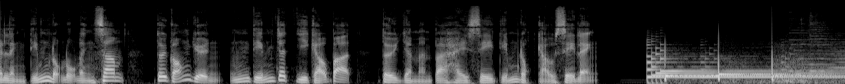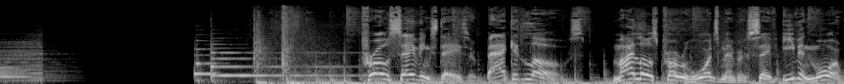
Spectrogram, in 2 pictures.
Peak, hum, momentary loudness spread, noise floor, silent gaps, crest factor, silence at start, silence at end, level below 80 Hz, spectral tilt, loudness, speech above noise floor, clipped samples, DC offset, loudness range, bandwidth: -2 dBFS; none; 9 LU; under -90 dBFS; 9.78-9.82 s, 10.32-10.39 s; 18 dB; 0 s; 0 s; -32 dBFS; -4.5 dB/octave; -19 LUFS; over 71 dB; under 0.1%; under 0.1%; 7 LU; 16.5 kHz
